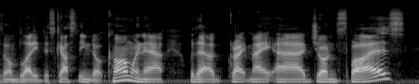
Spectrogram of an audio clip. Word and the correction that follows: Squires: Is that how you say his name? Squires.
